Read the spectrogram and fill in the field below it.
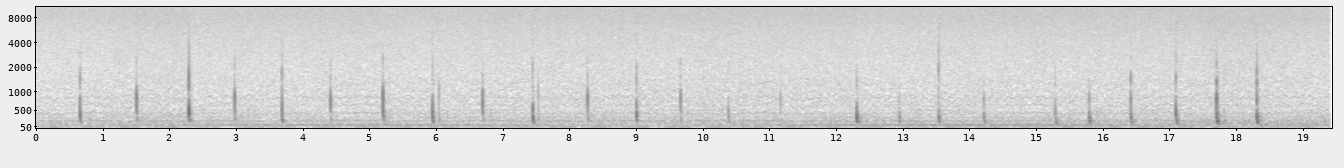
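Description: Footsteps echo slowly and steadily on hard stairs and floorboards.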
